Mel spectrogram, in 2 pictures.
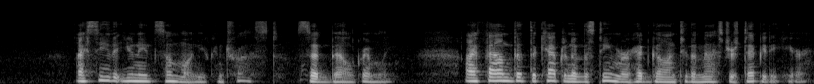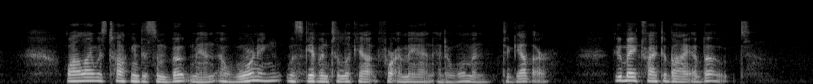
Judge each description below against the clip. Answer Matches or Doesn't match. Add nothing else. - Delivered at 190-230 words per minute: Matches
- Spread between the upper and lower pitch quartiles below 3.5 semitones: Doesn't match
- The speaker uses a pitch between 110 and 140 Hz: Matches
